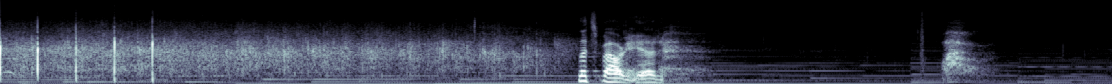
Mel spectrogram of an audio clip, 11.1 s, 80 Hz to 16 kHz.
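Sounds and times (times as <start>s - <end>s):
group clapping in unison: 0.0s - 6.8s
speech: 5.8s - 6.8s.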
